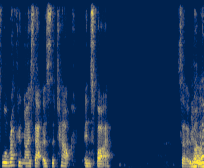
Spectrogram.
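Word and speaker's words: Tauck: Is it talc or tauk? I would just Tauk. The German way.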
